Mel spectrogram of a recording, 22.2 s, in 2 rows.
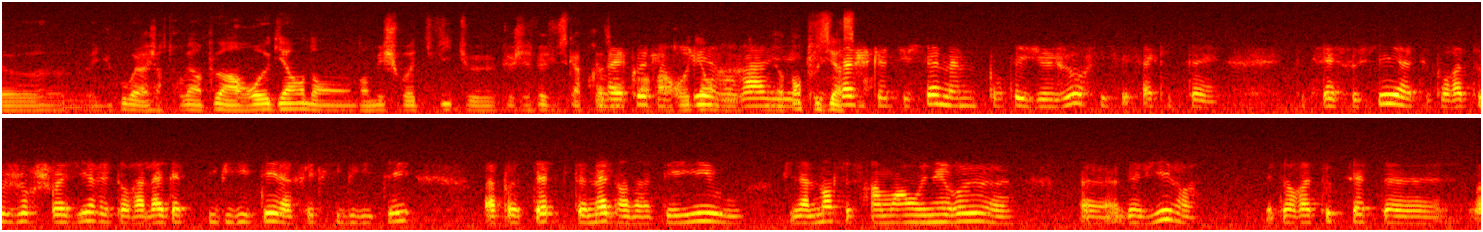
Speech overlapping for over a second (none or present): present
